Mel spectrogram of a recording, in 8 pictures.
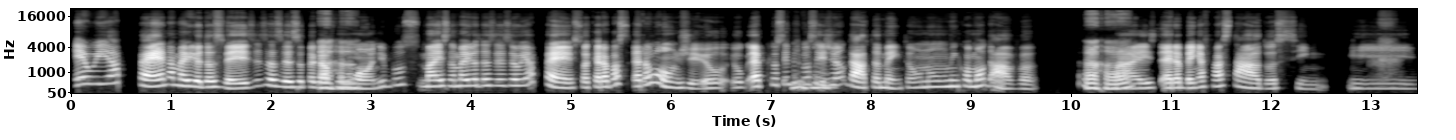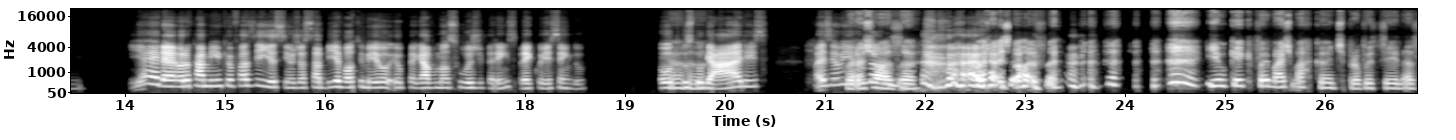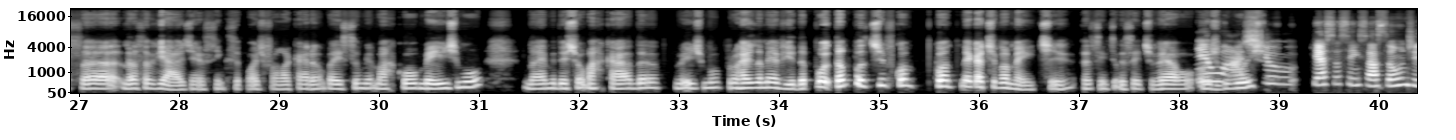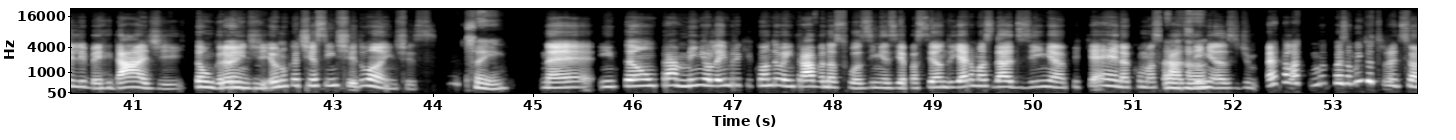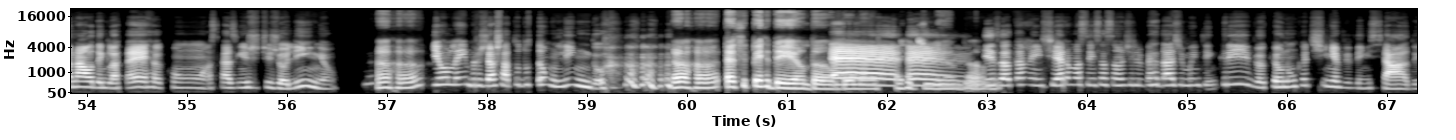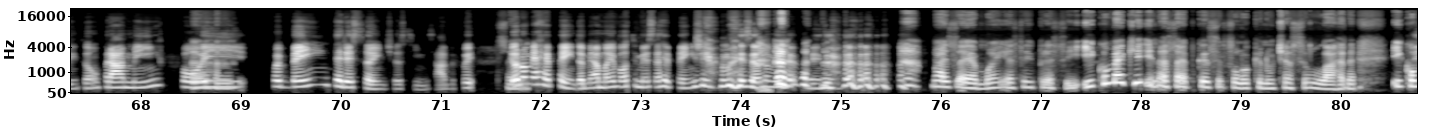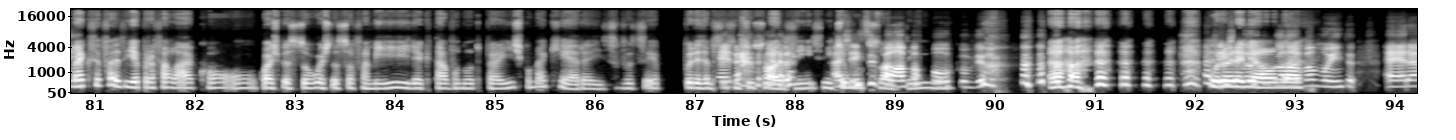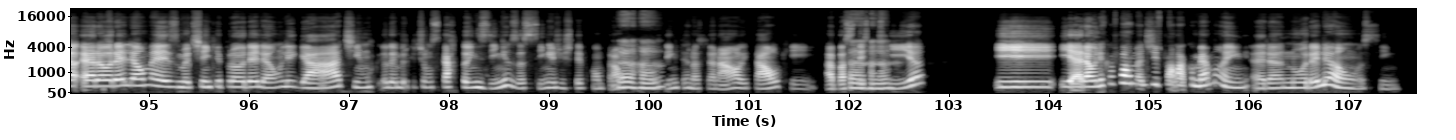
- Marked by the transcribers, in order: tapping; other noise; laugh; chuckle; laugh; chuckle; chuckle; laugh
- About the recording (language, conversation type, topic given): Portuguese, podcast, Como foi sua primeira viagem solo?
